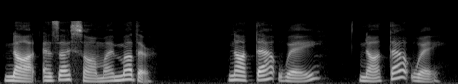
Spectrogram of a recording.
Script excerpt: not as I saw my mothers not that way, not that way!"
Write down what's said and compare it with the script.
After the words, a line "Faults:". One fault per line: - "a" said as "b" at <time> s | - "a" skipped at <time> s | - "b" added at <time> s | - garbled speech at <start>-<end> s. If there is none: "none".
not as I saw my mother not that way, not that way!"
Faults:
- "mothers" said as "mother" at 1.1 s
